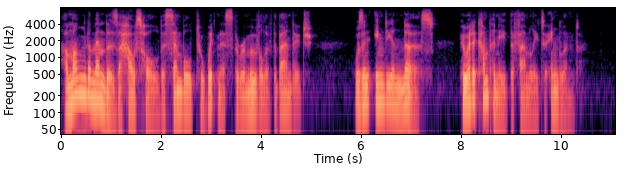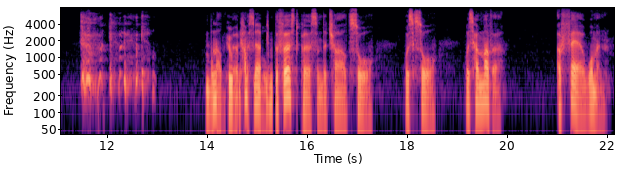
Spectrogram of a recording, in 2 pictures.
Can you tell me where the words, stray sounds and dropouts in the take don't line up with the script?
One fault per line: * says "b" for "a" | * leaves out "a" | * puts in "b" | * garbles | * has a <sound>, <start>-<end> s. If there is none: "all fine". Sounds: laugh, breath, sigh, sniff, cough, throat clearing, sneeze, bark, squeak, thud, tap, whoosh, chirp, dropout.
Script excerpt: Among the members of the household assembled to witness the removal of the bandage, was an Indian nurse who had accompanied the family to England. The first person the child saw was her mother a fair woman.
* leaves out "of"
* has a cough, 11.5-13.0 s
* garbles
* puts in "saw was"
